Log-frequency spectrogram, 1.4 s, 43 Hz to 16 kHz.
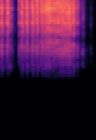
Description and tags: ratchet small02
Small ratchet samples. This is the most common size used in orchestras and elsewhere.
